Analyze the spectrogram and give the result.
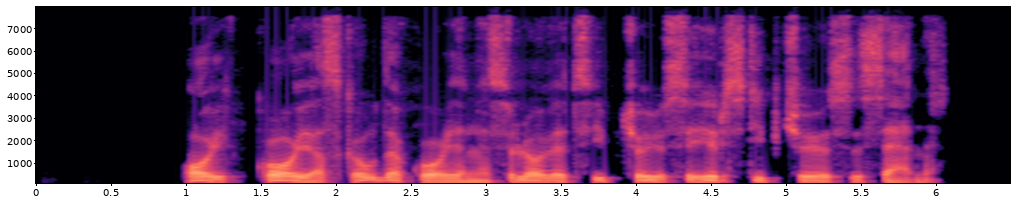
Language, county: Lithuanian, Vilnius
